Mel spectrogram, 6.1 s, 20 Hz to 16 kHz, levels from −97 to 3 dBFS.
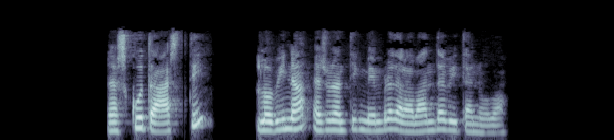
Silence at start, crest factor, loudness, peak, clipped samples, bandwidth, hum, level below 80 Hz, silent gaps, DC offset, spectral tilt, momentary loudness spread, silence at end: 1.1 s; 18 dB; -18 LUFS; -2 dBFS; under 0.1%; 8 kHz; none; -66 dBFS; 2.16-2.56 s; under 0.1%; -4 dB/octave; 14 LU; 1.1 s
